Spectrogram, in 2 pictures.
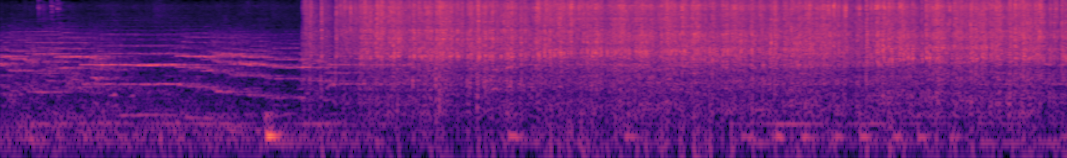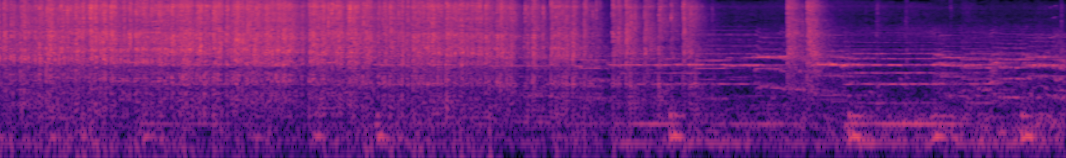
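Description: A long string of firecrackers going off in a rapid, unbroken crackle, starting about three seconds in with a sharp bang and running until a couple of seconds before the end. Music plays under it and is heard clearly before and after the firecrackers.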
